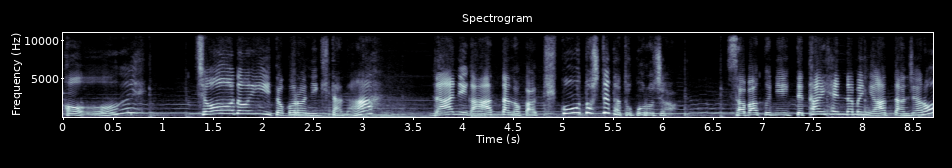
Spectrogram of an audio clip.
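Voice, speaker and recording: A woman voicing a tiny, cheeky, childlike fairy companion in an anime game, with a squeaky voice. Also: lively intonation, rapid-fire, over music. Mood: curious. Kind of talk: Japanese anime game voice acting.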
